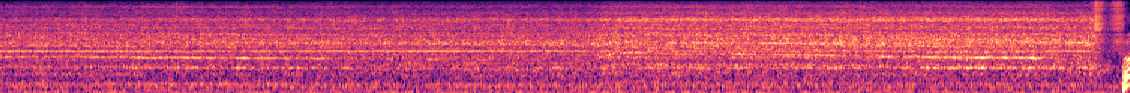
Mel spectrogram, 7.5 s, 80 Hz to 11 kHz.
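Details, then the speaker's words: 1978 Datsun 280Z engine, oil pump primed with a drill via screwdriver shaft, camera out of housing: steady high drill whine, even pitch, no labouring, then stops once clean oil comes out of the cam holes. "it may hear some gurgling as it's coming out or bubbling I don't know that's that's what I've seen on the forums"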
